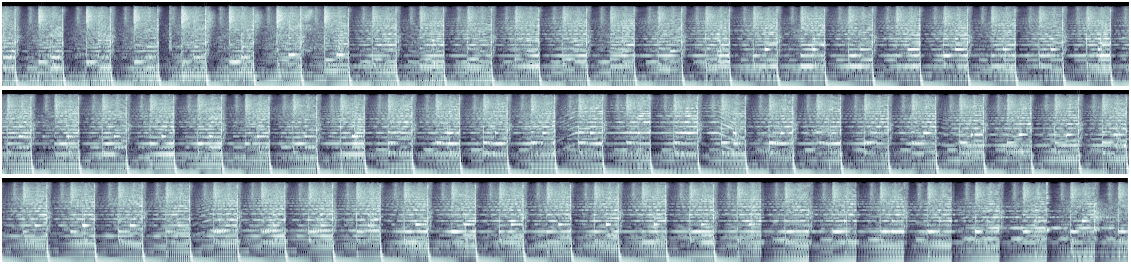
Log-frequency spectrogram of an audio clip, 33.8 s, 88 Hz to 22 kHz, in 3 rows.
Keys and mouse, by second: 0.4 s, 1.4-10.4 drag, 8.1 KP_1, 8.9 z, 10.1 shift+d, 10.4-12.6 middle drag, 10.6 r, 12.6-16.3 drag, 13.2 z, 14.9 KP_1, 15.0 KP_3, 15.9 r, 16.3-32.3 middle drag, 16.4 g, 17.9 s, 19.8 shift+d, 20.2 r, 20.7 g, 21.7 r, 25.5 shift+d, 26.6 r, 27.3 s, 29.1 s, 30.5 g, 32.3-33.8 drag.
